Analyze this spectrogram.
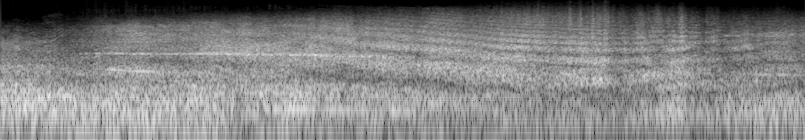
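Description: Jet engines roar closer and sweep past with a falling pitch.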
